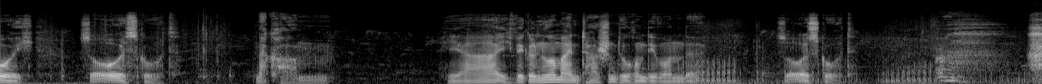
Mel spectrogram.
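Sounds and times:
speech: 0:00.0 - 0:01.8, 0:02.6 - 0:03.4, 0:04.5 - 0:10.4
lion growling and snarling: 0:06.5 - 0:10.4.

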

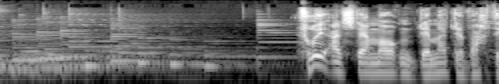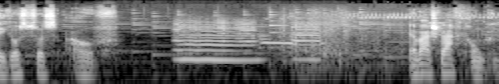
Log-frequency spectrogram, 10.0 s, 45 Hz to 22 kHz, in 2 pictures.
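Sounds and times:
donkey braying at dawn: 0:00.2 - 0:03.0, 0:04.8 - 0:09.9
speech: 0:03.1 - 0:06.2, 0:09.2 - 0:09.9.

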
